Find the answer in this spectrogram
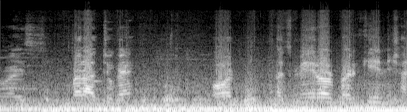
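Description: Steady low rumble of a moving car heard from inside the cabin, with people talking over it in short bursts.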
